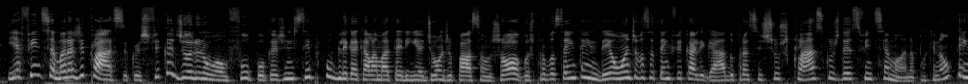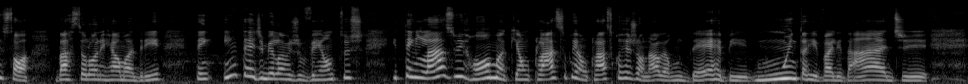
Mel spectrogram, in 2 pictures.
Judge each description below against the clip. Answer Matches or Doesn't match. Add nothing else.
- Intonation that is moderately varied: Doesn't match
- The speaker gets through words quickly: Matches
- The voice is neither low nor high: Doesn't match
